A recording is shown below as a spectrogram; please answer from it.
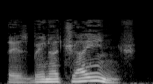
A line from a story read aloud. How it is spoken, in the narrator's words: Dagenham said dryly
